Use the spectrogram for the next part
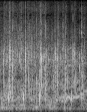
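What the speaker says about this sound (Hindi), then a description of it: "ताली" Clapping from a crowd at a Congress party political rally, steady and fairly loud, with a voice carrying over it.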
